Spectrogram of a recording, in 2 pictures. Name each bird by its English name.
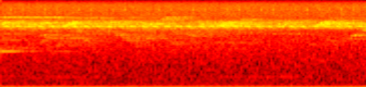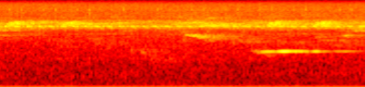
Boat-billed Flycatcher, Black-billed Thrush, Striped Cuckoo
